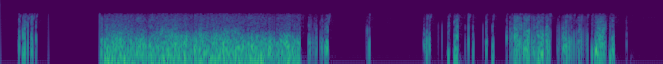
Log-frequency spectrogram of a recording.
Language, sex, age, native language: Icelandic, male, 13, Icelandic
